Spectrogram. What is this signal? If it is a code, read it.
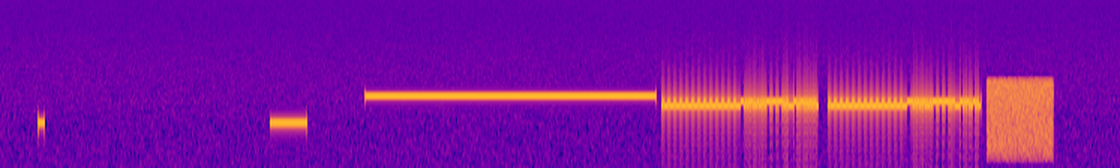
Fax machine handshake, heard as a beep, a long tone, a warble and hiss.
